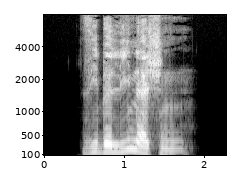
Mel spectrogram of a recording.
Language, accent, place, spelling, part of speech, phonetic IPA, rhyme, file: German, Germany, Berlin, sibyllinischen, adjective, [zibʏˈliːnɪʃn̩], -iːnɪʃn̩, De-sibyllinischen.ogg
- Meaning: inflection of sibyllinisch: 1. strong genitive masculine/neuter singular 2. weak/mixed genitive/dative all-gender singular 3. strong/weak/mixed accusative masculine singular 4. strong dative plural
